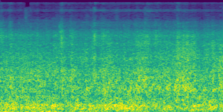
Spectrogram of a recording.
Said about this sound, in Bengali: ট্রেনের অপেক্ষা করি।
